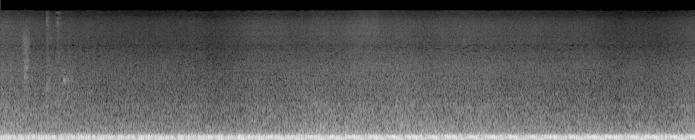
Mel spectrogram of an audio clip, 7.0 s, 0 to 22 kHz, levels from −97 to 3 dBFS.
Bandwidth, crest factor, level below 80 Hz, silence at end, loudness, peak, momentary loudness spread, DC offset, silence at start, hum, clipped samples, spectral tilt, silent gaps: 11.5 kHz; 10 dB; -18 dBFS; 0 s; -16 LUFS; -2 dBFS; 1 LU; under 0.1%; 0 s; none; under 0.1%; -8 dB/octave; none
